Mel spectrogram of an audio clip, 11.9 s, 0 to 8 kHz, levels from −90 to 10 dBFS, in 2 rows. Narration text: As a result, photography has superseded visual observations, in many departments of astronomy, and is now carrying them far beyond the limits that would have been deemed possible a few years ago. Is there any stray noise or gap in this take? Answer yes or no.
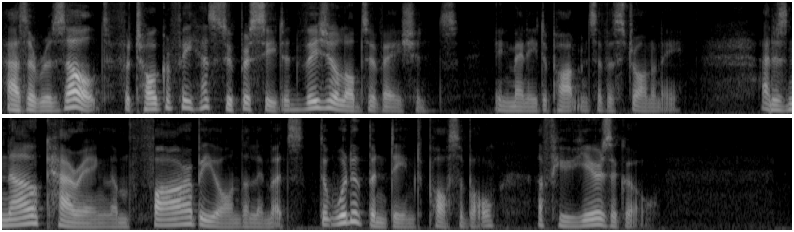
no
